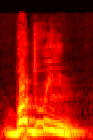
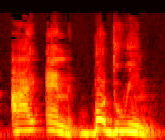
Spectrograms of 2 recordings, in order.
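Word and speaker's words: Baudouin: King Bodwin King Baldwin Baldwin is spelled b a o u d o u i n butwin that's b-a-u-d-o-u-i-n budwin he succeeded King Leopold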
